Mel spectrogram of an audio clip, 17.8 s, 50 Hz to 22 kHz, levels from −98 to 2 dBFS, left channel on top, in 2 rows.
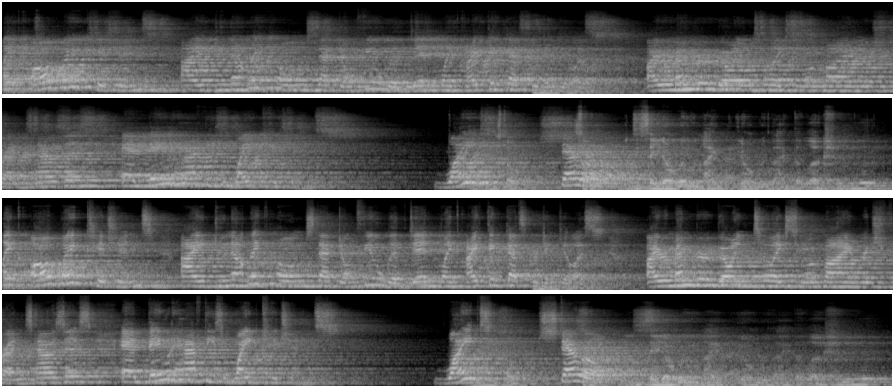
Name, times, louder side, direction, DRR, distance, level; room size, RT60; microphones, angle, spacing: voice 1, 0.0-6.2 6.4-12.3 13.2-13.8 14.3-14.9, right 2 dB, 50° right, -1 dB, 4.3 m, -29 dB
voice 2, 13.5-14.1 14.6-14.8 15.1-17.6, left 1 dB, 85° left, 3 dB, 4.6 m, -34 dB
29.0 x 20.5 x 9.4 m, 2.7 s
head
